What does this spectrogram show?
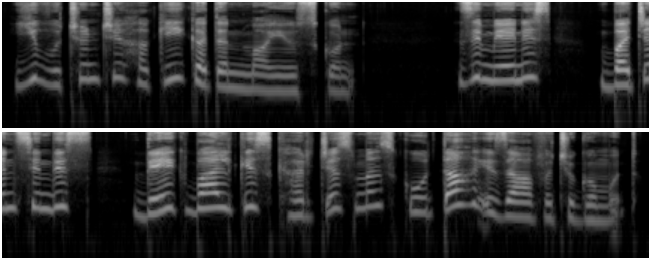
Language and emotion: Kashmiri, sad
